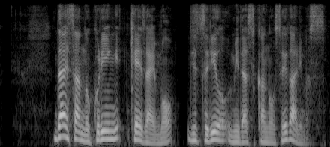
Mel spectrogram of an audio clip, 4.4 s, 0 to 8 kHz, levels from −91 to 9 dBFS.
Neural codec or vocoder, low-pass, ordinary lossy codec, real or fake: codec, 16 kHz, 4.8 kbps, FACodec; 7.2 kHz; none; fake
